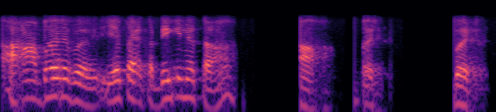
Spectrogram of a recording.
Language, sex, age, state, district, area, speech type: Goan Konkani, male, 60+, Goa, Bardez, rural, conversation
